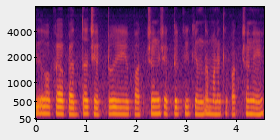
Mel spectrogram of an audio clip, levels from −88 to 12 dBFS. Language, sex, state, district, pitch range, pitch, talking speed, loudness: Telugu, female, Andhra Pradesh, Guntur, 165-175 Hz, 175 Hz, 160 wpm, -17 LUFS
